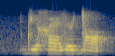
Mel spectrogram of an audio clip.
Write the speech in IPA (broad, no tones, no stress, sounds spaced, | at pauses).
d i χ æ z ə˞ ɟ ɑ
